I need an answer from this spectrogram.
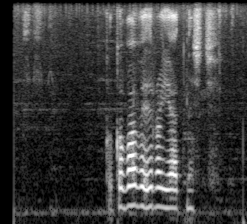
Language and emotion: Russian, neutral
